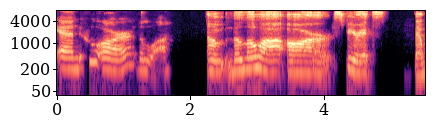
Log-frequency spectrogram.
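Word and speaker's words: lwa: maybe people have seen this online where sometimes it's spelled L-O-A or L-W-A, and they're like, Loa? Louis? How do we say it correctly, and who are the Lua?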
